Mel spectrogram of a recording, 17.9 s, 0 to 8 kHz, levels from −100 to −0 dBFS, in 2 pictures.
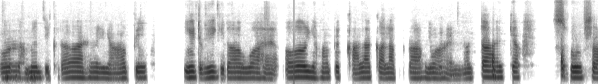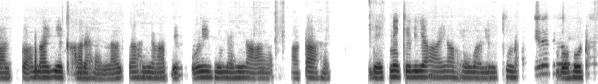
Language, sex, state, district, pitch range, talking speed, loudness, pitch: Hindi, male, Bihar, Jamui, 150-165 Hz, 155 wpm, -26 LUFS, 155 Hz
